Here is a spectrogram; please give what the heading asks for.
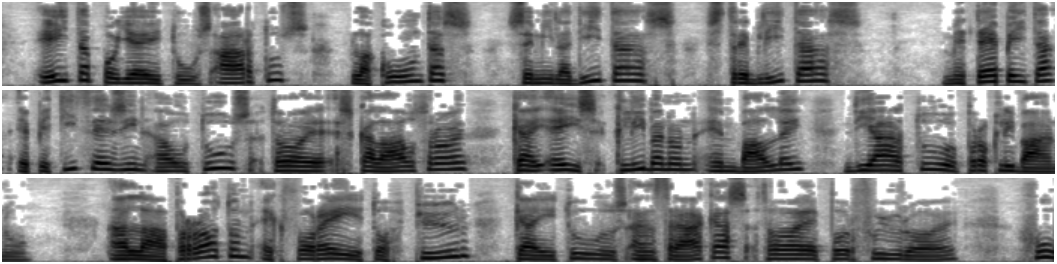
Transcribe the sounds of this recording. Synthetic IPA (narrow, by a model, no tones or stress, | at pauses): ejt̪apojejt̪usaɾt̪us | plakunt̪asː | emilad̪it̪asː | t̪ɾeblit̪as | met̪epejt̪aepet̪it͡sezinawt̪uːst̪oeskalawt̪ɾoe | kajejsklibanonembalːej | d̪iat̪upɾoklibanu | alːapɾot̪onekfoɾejt̪opyɾ | kajt̪usanst̪ɾakast̪oepoɾfyɾoe | hu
